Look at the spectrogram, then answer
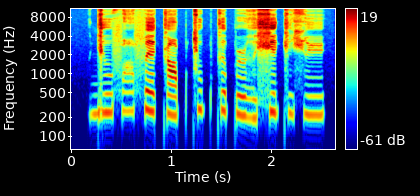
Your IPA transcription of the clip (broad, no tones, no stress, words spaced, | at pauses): ɡʲufɑ̤fɛ kɑpcupkə pɹə̤ xʲəkʲə̤çy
